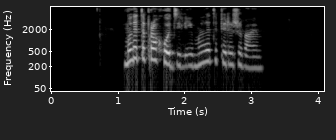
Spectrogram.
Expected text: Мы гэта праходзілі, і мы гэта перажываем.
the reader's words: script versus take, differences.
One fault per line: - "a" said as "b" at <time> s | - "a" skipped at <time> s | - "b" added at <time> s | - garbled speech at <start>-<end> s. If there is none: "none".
none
